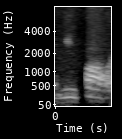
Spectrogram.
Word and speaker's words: Eufaula: I'll be right back it's spelled e-u-f-a-u-l-a you follow it's an easy thing foreign foreign thank you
